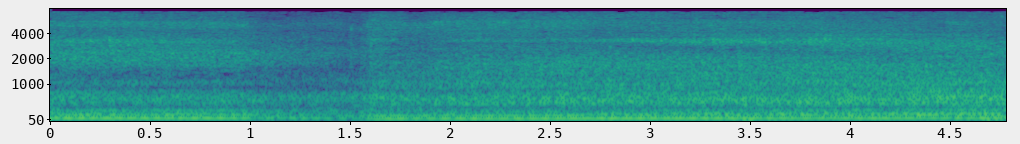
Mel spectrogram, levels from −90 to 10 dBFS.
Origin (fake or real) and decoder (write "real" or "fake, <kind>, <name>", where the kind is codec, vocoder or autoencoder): real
